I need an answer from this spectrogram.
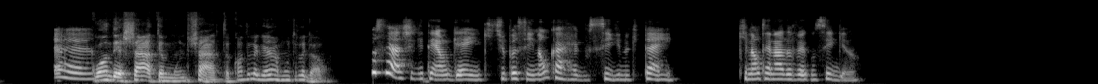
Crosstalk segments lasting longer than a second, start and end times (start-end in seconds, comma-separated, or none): none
